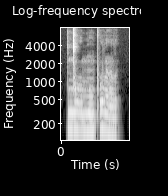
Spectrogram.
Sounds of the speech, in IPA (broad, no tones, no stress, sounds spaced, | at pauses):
ŋ͡ǀ ʊː m ũ pʼ ʊ l ə̃ l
